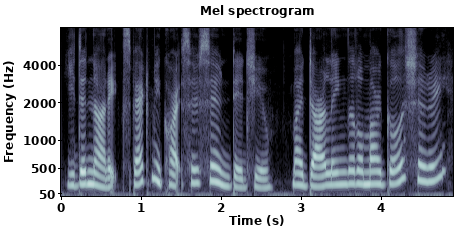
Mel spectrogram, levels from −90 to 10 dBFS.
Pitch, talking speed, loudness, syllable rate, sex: 220 Hz, 185 wpm, -16 LUFS, 4.7 syllables/s, female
